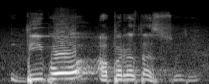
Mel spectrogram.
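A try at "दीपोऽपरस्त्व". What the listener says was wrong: अभी उच्चारण में वहां पे अ का लोप हुआ है। हाँ, उच्चारण में अ नहीं आएगा।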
